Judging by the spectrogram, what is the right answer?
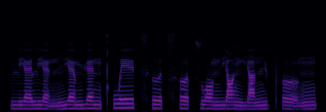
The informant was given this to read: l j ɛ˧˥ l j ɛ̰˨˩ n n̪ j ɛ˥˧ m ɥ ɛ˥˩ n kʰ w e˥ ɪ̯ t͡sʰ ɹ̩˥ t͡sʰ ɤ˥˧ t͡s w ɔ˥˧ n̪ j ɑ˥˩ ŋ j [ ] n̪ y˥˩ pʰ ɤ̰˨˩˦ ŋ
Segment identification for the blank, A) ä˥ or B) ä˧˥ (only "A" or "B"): B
